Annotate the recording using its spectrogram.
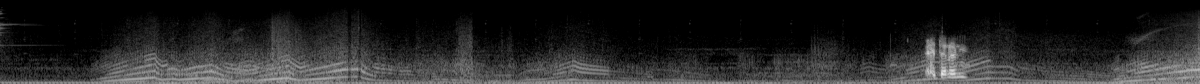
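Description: A car engine revs and roars as it drives over a dirt track.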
